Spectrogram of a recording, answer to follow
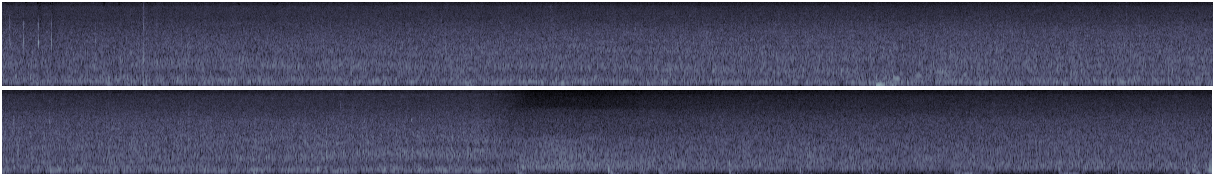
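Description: Steady rush of a shallow mountain creek running over rocks and small cascades. There is one brief thump near the middle. About two-thirds of the way in the water sound loses some of its hiss.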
